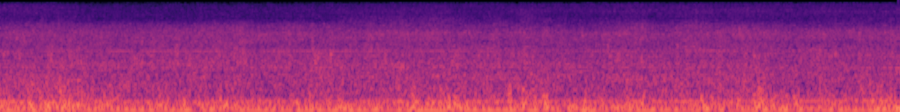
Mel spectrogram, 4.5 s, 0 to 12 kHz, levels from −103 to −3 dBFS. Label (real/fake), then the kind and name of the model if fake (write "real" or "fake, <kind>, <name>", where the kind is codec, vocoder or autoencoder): real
